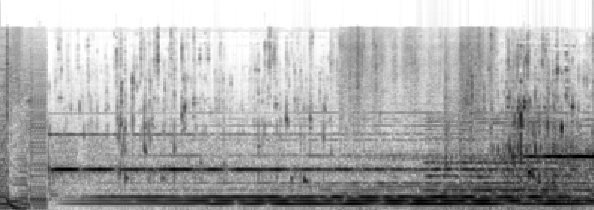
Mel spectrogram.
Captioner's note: liquid bubbling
